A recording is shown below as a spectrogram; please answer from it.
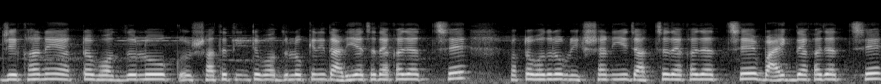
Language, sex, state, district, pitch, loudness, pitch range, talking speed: Bengali, female, West Bengal, Purulia, 230 Hz, -14 LUFS, 220-235 Hz, 145 wpm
